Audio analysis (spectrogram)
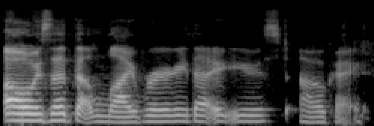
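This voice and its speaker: A woman's voice: on the low side, fairly even intonation, moderate pace, darkish tone, clean tone. Giggly woman co-hosting a live stream. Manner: giggly, casual, chatty. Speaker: event co-host. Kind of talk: live stream chat between talks.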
